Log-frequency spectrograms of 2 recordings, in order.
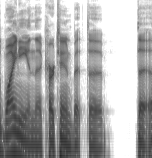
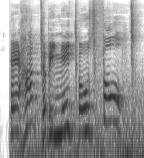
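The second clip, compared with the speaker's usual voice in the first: very high, very slow, dragged-out character voice. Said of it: "They went full Scrooge McDuck there".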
